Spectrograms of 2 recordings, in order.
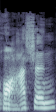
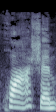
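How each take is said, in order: First: The word is said with an altered sound. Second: The word is said with its standard sound. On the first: The speaker calls it wrong. "请你不要变音好吗？" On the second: The speaker calls it right. "花生不是花生"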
